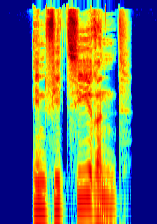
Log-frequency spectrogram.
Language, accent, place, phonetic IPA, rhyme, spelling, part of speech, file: German, Germany, Berlin, [ɪnfiˈt͡siːʁənt], -iːʁənt, infizierend, verb, De-infizierend.ogg
- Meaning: present participle of infizieren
